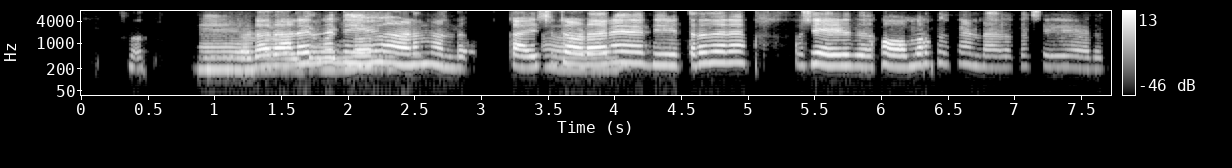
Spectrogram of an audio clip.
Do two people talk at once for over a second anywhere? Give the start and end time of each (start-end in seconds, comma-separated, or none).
1.2-2.5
